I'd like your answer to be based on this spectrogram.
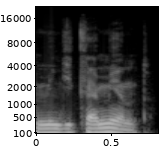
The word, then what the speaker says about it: медикамент: «Потому что, говорится, медикамент с ударением на последнем слоге.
